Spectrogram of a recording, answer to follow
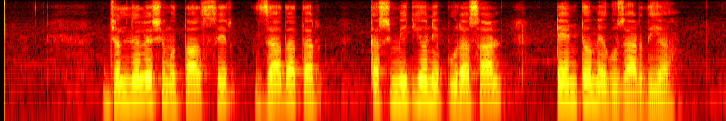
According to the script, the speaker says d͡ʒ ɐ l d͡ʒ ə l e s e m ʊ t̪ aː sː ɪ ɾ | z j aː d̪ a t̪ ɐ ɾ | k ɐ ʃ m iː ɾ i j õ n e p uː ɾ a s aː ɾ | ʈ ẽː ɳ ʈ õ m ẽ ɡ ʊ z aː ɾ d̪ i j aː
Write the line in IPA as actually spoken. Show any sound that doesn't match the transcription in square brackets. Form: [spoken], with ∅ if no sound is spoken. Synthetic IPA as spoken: d͡ʒ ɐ l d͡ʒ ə l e s e m ʊ t̪ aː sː ɪ ɾ | z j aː d̪ a t̪ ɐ ɾ | k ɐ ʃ m iː ɾ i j õ n e p uː ɾ a s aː [l] | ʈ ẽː ɳ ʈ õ m ẽ ɡ ʊ z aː ɾ d̪ i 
